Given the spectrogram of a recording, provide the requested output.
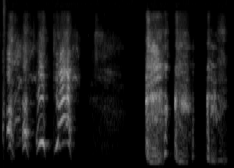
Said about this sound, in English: Not the COVID cough. Okay, the COVID cough.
